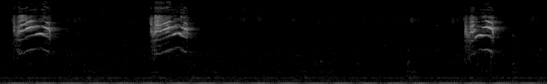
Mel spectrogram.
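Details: Little spiderhunter lure call: three isolated, piercing, down-arching notes, the first two about a second apart and the last after a longer pause, over a faint hum.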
